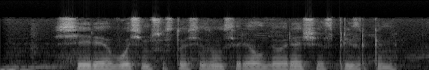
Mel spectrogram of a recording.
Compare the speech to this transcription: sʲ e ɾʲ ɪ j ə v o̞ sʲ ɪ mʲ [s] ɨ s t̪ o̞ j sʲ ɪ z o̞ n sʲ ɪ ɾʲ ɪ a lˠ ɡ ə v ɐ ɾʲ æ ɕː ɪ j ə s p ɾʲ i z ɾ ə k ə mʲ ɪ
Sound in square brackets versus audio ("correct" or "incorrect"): incorrect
